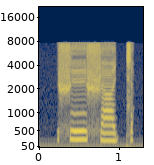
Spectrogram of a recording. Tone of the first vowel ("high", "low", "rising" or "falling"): high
